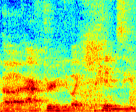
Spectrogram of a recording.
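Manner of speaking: normal talking voice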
